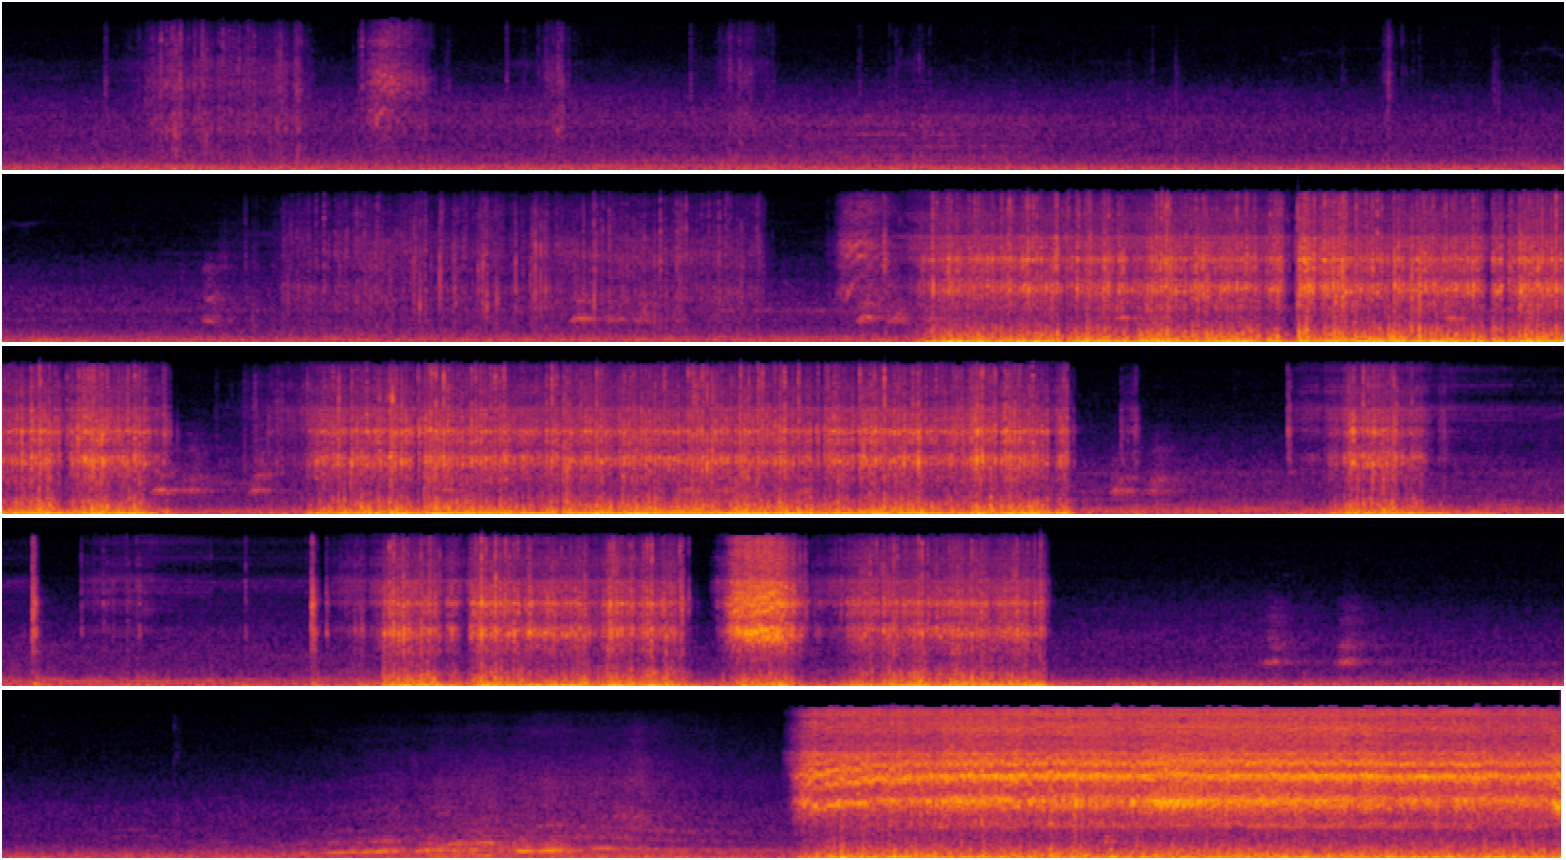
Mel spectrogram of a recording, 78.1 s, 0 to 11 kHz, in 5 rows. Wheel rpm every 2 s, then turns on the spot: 0, 0, 0, 0, 0, 0, 0, 0, 0, 0, 0, 0, 20, 30, 30, 30, 10, 20, 30, 30, 30, 0, 10, 0, 0, 20, 30, 40, 20, 0, 0, 0, 0, 0, 0, 110, 160, 160, 160.
24-42 44-46 50-52 54-58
